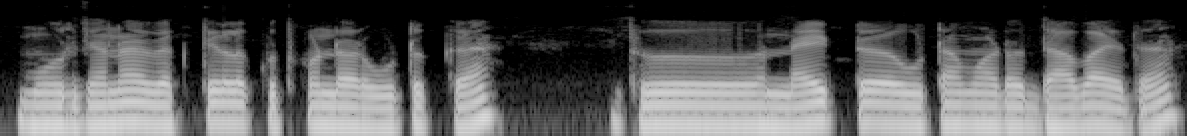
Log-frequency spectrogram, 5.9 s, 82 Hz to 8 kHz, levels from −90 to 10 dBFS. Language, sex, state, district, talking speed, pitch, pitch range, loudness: Kannada, male, Karnataka, Koppal, 110 wpm, 115 Hz, 115-120 Hz, -13 LUFS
